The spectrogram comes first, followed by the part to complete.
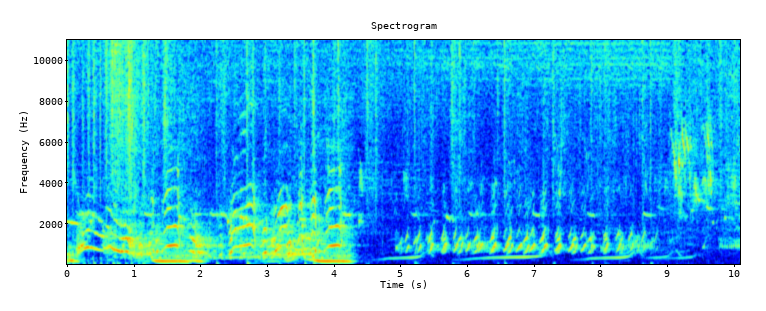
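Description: Spotted hyenas calling in a loud, chaotic chorus of rising whoops and giggling cries mixed with short deep growls. After about four seconds it drops to a quieter stretch of repeated rising whoops over fast chattering.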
